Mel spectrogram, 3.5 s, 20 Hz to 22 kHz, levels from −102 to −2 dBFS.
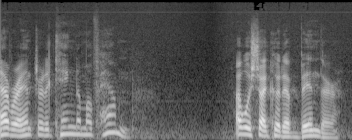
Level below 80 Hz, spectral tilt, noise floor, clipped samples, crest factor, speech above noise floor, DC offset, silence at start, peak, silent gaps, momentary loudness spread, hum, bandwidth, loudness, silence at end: -60 dBFS; -5 dB/octave; -54 dBFS; under 0.1%; 22 dB; 33 dB; under 0.1%; 0 s; -2 dBFS; none; 10 LU; none; over 20 kHz; -22 LUFS; 0.15 s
